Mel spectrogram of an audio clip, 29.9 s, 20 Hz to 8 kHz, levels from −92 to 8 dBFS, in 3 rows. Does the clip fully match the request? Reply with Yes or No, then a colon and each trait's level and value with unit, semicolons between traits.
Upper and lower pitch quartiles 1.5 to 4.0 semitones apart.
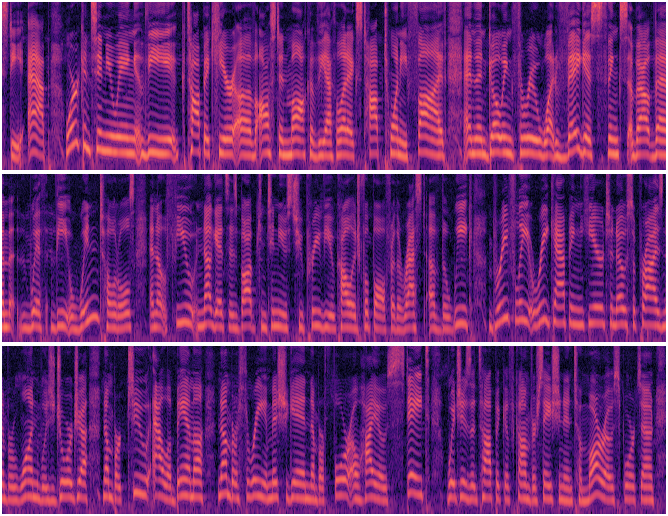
Yes: average, 3.2 semitones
